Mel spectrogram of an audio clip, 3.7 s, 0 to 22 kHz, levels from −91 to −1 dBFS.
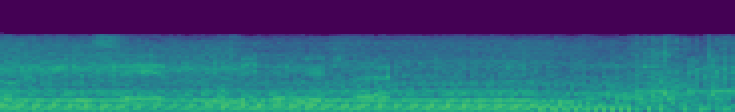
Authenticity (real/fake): fake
